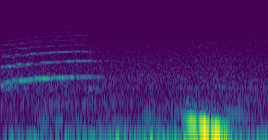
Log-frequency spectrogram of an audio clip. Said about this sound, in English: And humpback whales, both of these species sing. You know, humpback whales mainly are funny to me. I mean, they make these, since we're being non-scientific, very farty sounds and funny little whoops.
